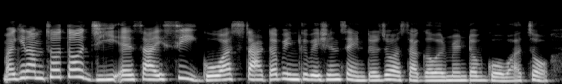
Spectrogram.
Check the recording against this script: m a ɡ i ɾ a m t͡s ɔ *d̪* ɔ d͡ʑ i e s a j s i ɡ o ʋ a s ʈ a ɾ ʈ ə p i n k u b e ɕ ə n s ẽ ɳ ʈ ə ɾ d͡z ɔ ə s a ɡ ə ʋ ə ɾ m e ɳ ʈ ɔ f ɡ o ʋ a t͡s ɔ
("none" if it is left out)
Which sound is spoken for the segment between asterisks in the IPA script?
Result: t̪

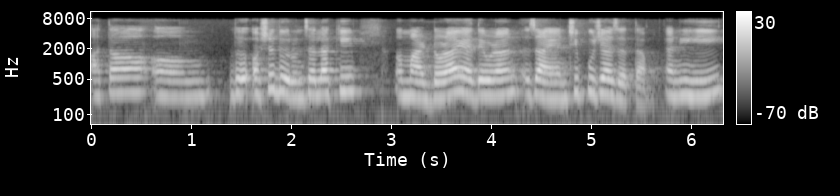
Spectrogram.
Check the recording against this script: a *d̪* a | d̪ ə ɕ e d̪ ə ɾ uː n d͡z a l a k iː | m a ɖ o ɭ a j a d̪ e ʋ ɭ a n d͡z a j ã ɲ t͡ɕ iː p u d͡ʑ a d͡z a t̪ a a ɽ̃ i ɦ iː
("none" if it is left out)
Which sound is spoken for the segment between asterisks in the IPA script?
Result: t̪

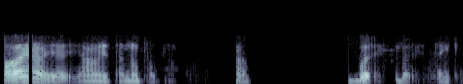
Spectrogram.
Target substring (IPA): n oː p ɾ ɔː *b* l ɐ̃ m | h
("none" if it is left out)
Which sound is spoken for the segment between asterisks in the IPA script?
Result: b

